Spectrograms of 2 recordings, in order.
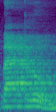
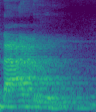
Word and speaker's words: bedroom: Bedroom. Many people speak bad room. Bad. It is not bad. It's bed.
